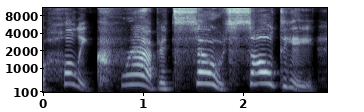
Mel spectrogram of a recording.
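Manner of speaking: high, drawn-out comic dismay; mock shock. Beginner snorkeler spitting out seawater, hammed-up high, slow dismay. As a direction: wail it slowly in exaggerated disbelief. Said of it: "and you go".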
